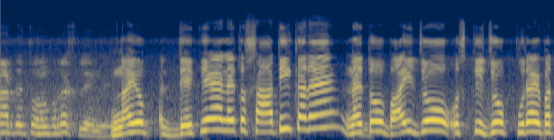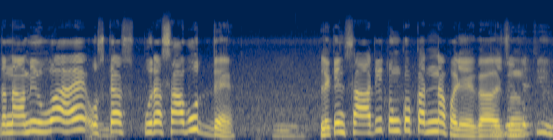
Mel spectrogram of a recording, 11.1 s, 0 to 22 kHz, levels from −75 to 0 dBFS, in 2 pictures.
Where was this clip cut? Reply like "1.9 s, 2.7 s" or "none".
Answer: none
